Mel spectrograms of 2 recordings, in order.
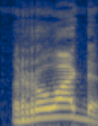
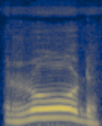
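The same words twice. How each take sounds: First: "रोड" misread slowly as ro-ad; wrong pronunciation. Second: "रोड" loud, with one long O; correct pronunciation. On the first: Teacher shows "रोड" misread as ro-ad, wrong pronunciation. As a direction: split "रोड" into O plus A. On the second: Teacher models "रोड" for OA, correct pronunciation. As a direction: say "रोड" as a single syllable, rohd. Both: Shown as a demonstration. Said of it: "रोड नहीं".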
